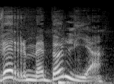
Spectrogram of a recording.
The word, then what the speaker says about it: värmebölja: värmebölja. Yeah. Yeah. I thought it was. Can you please pronounce värmebölja?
